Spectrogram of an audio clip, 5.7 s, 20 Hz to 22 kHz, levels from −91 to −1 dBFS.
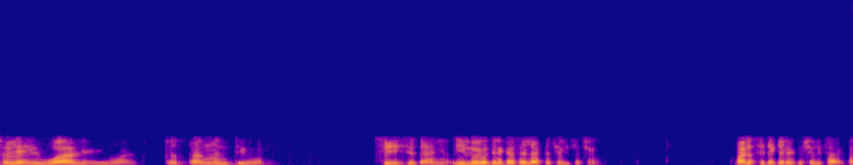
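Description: A G.729 speech codec throughout this speech clip, with plainly audible damage, fits an 8 kbit/s VoIP link. The codec models each short frame with a vocal tract filter, a pitch predictor and a handful of pulses, so the sound comes out slightly rough and synthetic, with a buzzy, processed edge. The band is held to a telephone line's roughly 300 Hz to 3.7 kHz, and nothing is heard above 3.8 kHz, which removes the airy top and the crispness of sibilants. From 1.86 s to the end, the speech suddenly runs at about 1.93 times its earlier pace while the pitch stays where it was. The likely cause is a time-stretched section, where software squeezed the audio to a shorter length by dropping short pieces rather than resampling it. That leaves the delivery rushed.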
